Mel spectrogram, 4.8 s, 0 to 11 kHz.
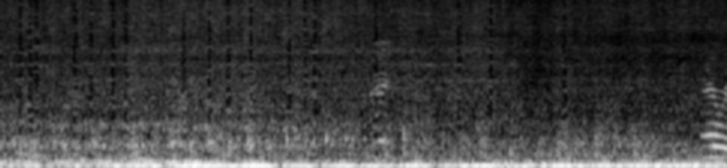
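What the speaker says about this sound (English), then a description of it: "Serious exhaust leak." A 1984 Dodge Ram D150 engine idles on a cold start with a serious exhaust leak, giving a loud, steady, rumbling drone with rough puffing texture throughout.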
